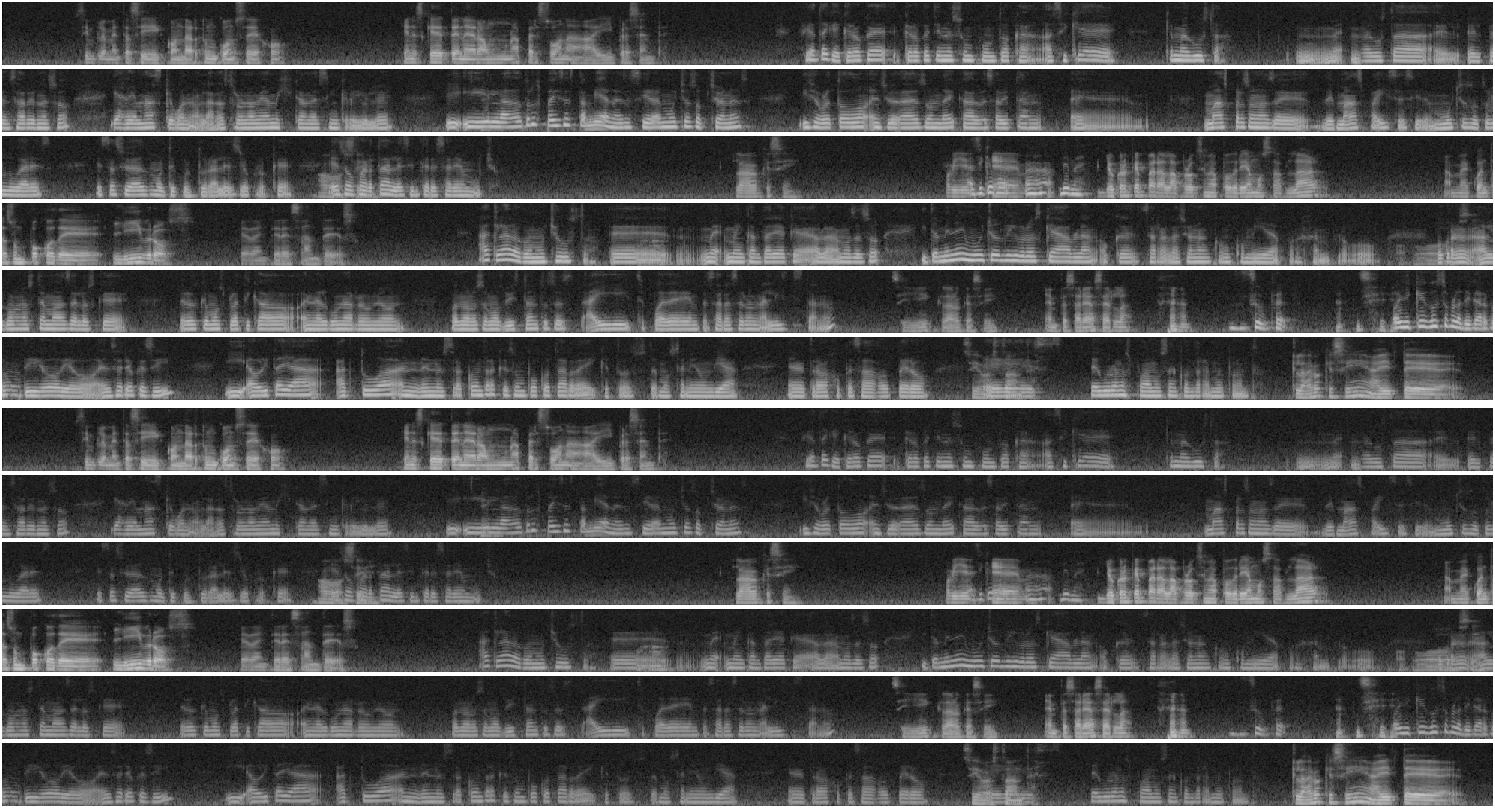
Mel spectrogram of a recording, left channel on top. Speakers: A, on the right (about 15°); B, on the left (about 40°).
A: Simplemente así, con darte un consejo, tienes que tener a una persona ahí presente.
B: Fíjate que creo que creo que tienes un punto acá, así que que me gusta. Me, me gusta el, el pensar en eso. Y además que, bueno, la gastronomía mexicana es increíble. Y, y
A: Sí,
B: la de otros países también. Es decir, hay muchas opciones. Y sobre todo en ciudades donde cada vez habitan eh, más personas de, de más países y de muchos otros lugares. Estas ciudades multiculturales, yo creo que
A: oh
B: esa
A: sí,
B: oferta les interesaría mucho.
A: claro que sí. Oye,
B: Así que,
A: eh,
B: bueno, ajá, dime.
A: yo creo que para la próxima podríamos hablar. Ah, Me cuentas un poco de libros. Queda interesante eso.
B: Ah, claro, con mucho gusto. Eh,
A: Ajá.
B: me, me encantaría que habláramos de eso. Y también hay muchos libros que hablan o que se relacionan con comida, por ejemplo, o,
A: Oh,
B: o con algunos
A: sí.
B: temas de los que, de los que hemos platicado en alguna reunión cuando nos hemos visto. Entonces ahí se puede empezar a hacer una lista, ¿no?
A: Sí, claro que sí. Empezaré a hacerla. <laughs>
B: <laughs> Súper.
A: Sí,
B: Oye, qué gusto platicar contigo, Diego. En serio que sí. Y ahorita ya actúa en, en nuestra contra, que es un poco tarde y que todos hemos tenido un día en el trabajo pesado, pero
A: sí, bastante.
B: eh, s- seguro nos podemos encontrar muy pronto.
A: Claro que sí. Ahí te,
